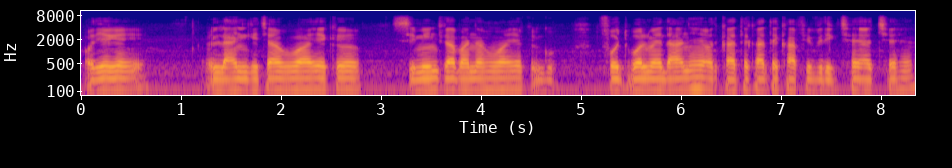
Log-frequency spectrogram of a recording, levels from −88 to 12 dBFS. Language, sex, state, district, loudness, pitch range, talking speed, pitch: Hindi, male, Haryana, Jhajjar, -17 LUFS, 105-110 Hz, 160 wpm, 105 Hz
